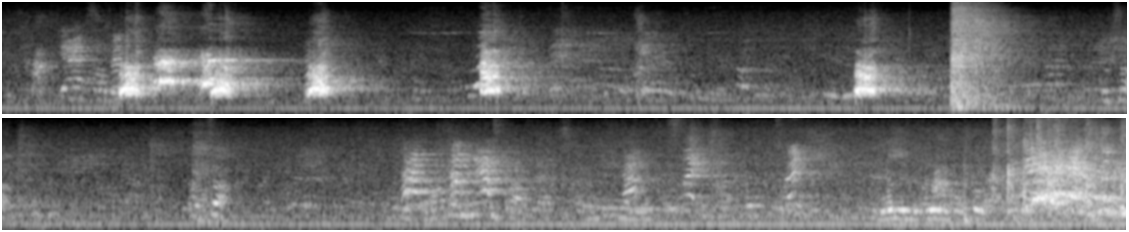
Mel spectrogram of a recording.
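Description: A young man calls out commands with energy in a large echoing hall.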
